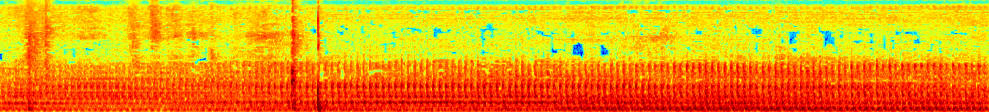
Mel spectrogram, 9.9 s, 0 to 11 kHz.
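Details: Neighbour's washing machine heard through the wall, 10 Feb 2024: muffled low rumble throbbing about four times a second, like a heavy spin cycle, loud; cause unclear.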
